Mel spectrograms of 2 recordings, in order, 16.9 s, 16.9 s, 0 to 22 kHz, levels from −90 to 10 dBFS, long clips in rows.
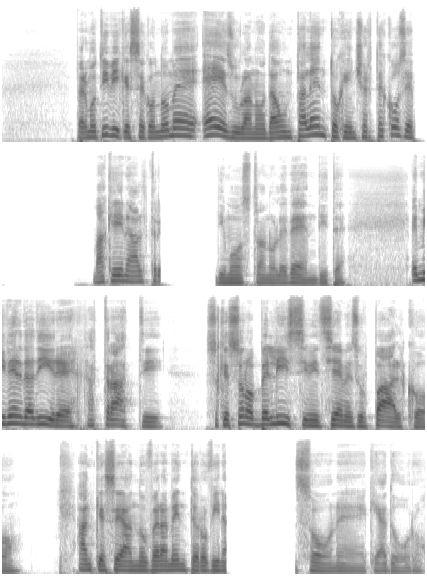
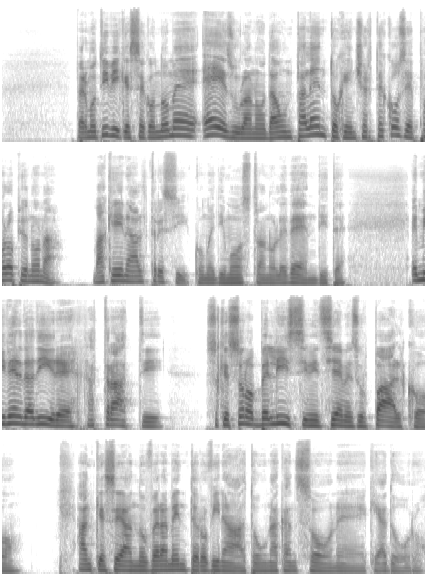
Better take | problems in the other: second | audio cutting out; at 4 s for 1 s, at 6 s for 0.5 s and at 15 s for 0.5 s

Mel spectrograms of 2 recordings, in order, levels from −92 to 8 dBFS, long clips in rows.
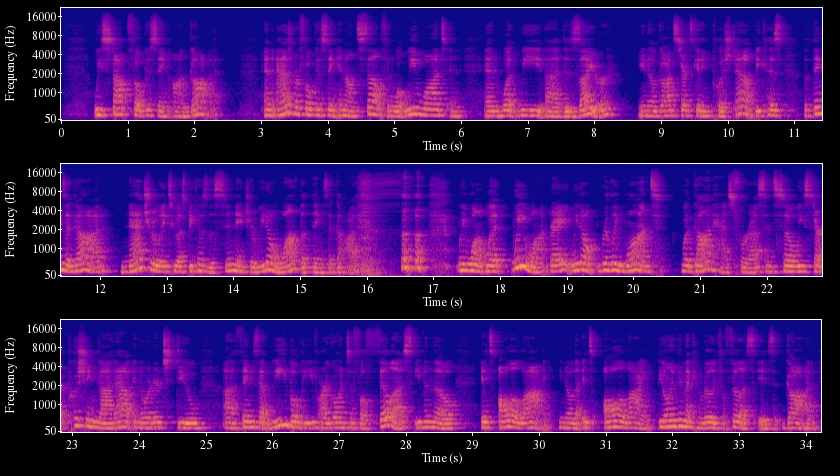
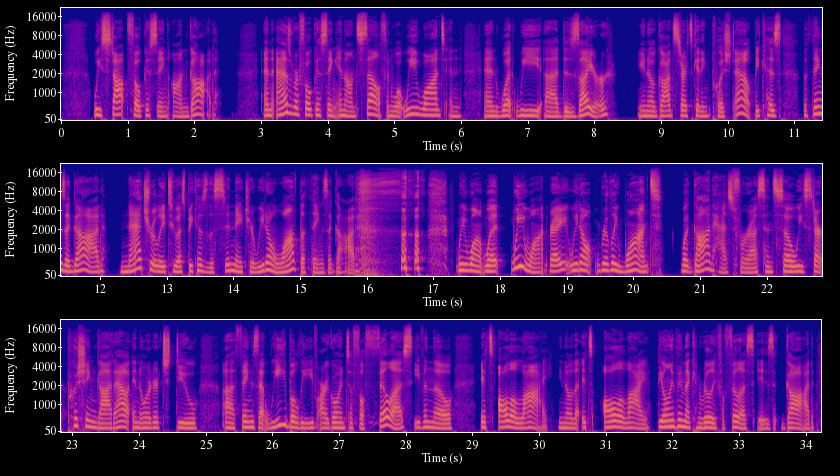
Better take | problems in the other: second | room echo; slight; dies away in 0.6 s // off-mic speech; far

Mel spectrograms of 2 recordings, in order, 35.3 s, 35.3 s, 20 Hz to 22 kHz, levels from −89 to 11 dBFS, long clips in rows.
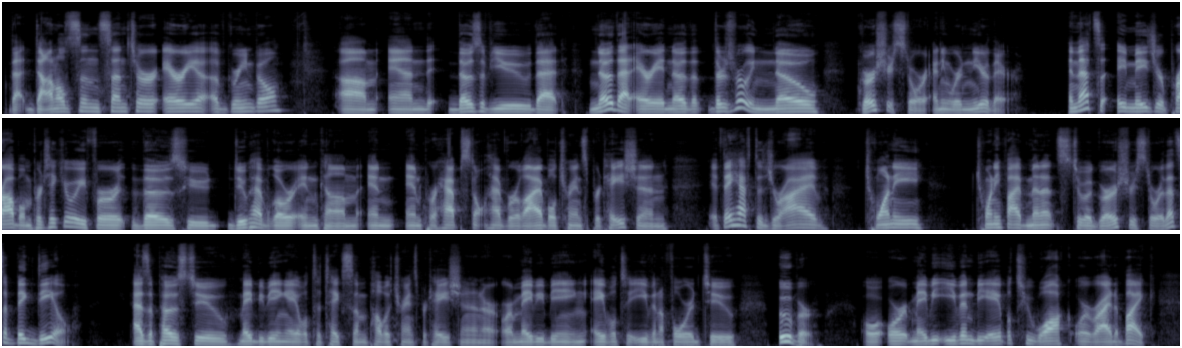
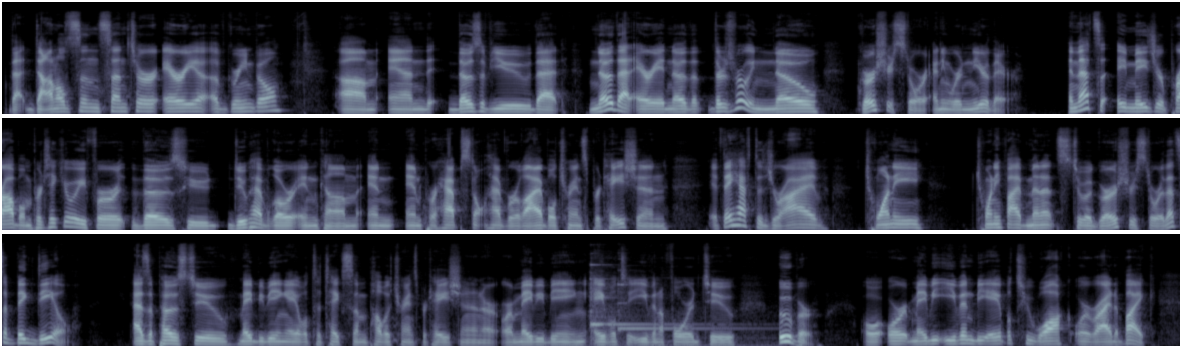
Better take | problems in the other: first | doorbell; noticeable; from 29 to 31 s; peak 8 dB below the speech

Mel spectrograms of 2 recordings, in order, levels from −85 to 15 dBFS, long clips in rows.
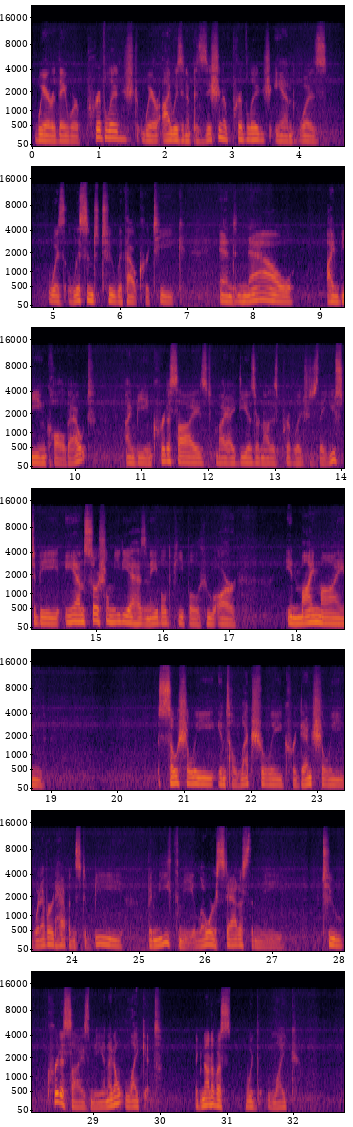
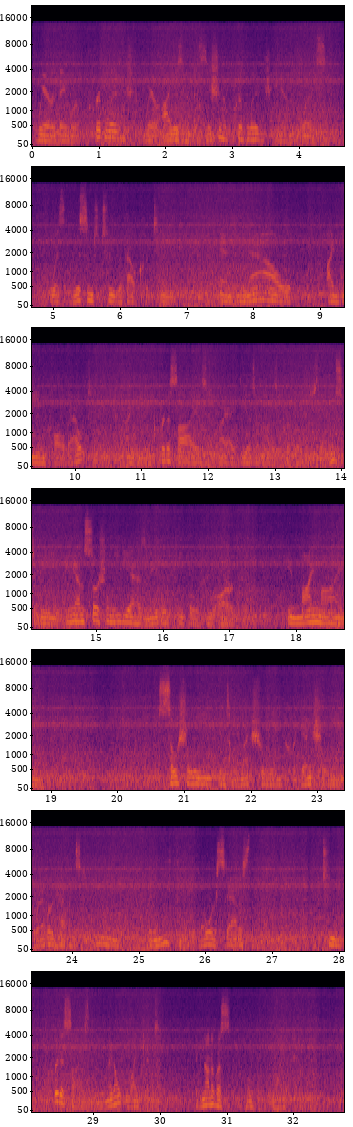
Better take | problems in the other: first | hiss; loud; throughout; 1 dB below the speech; faint in the first

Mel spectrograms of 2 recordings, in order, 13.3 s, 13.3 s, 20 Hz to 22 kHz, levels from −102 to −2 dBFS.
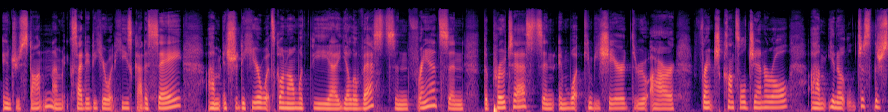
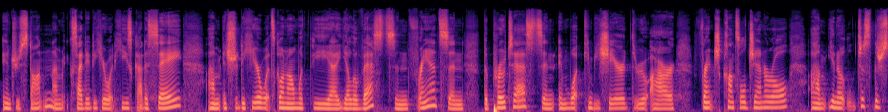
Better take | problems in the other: neither | none

